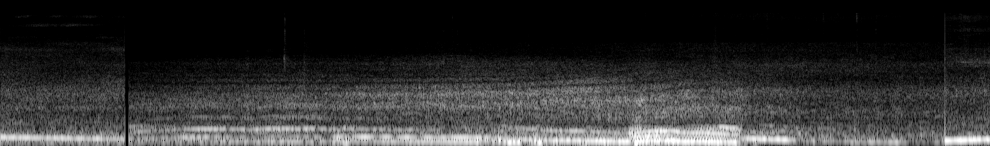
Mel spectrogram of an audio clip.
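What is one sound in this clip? A second sports car engine revs and roars as it drives by.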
